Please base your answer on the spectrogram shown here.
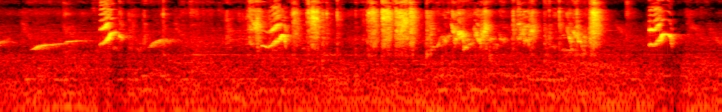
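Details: Birds chirping in the morning: short squawky chirps and sharp upward-sweeping notes come in irregular bursts, mixed with harsh, noisy broadband calls over a steady background hiss.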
